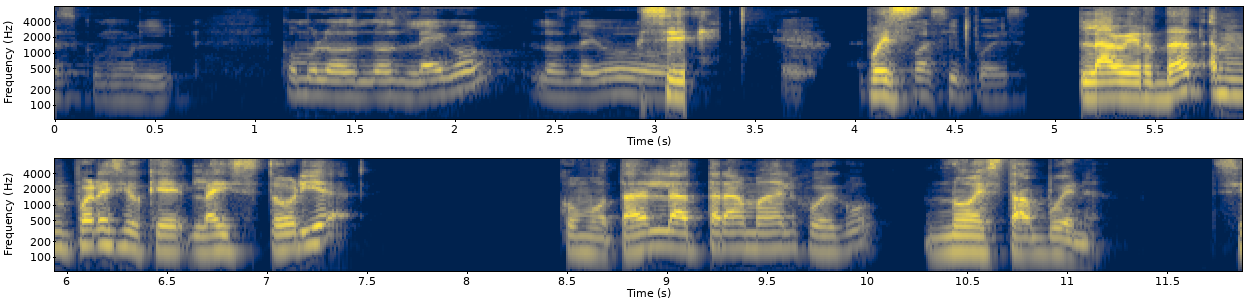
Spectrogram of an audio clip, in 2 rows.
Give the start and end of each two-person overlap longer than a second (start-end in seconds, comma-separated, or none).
none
